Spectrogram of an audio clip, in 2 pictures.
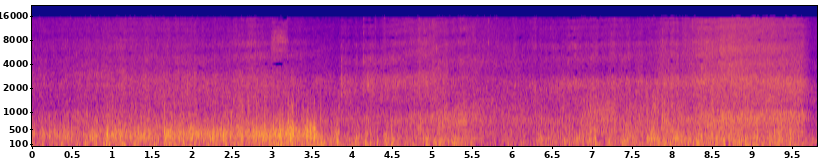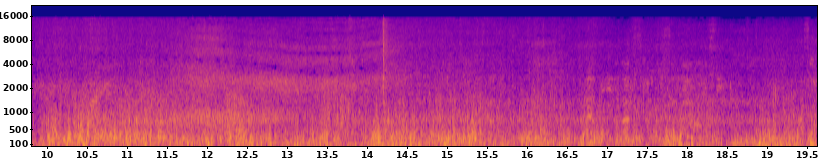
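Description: Wind buffeting the microphone over the wash of sea waves against a rocky shore.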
